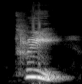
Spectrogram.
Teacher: the tip of the tongue touches the palate only once, or r would occur between two vowel sounds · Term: tap or a flap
